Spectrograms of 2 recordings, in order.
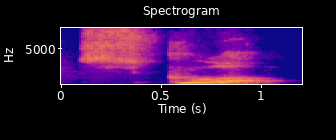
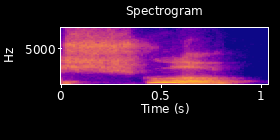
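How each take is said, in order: First: The word begins with a hard K sound. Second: The word begins with a soft ch sound. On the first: The speaker calls it right. "it's school with a hard K" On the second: The speaker calls it wrong. "it wouldn't be school"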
